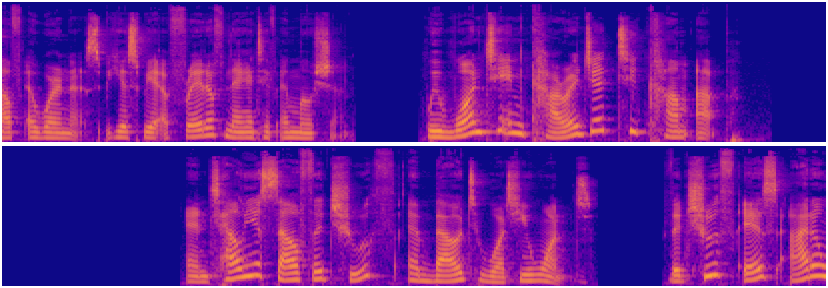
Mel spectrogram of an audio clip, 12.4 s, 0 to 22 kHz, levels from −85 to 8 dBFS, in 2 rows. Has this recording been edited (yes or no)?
no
